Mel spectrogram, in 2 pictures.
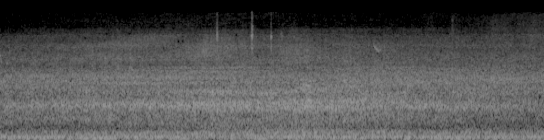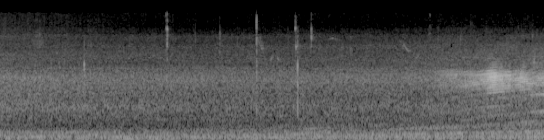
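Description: Steady outdoor background rumble of distant road traffic, swelling a little for a couple of seconds in the middle, with a few faint clicks near the end.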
